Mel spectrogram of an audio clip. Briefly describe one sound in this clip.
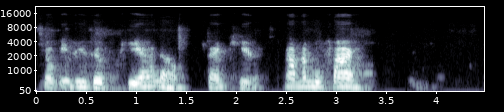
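A young woman speaks clearly through an online call.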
